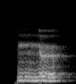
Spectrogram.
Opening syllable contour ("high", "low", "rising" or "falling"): low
